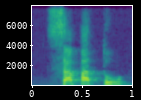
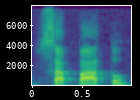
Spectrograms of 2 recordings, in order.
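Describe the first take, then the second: First: Sapatu said with a final u, sa-pa-TU; Guarani pronunciation. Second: Said in the usual way. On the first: Shown as a demonstration. Teacher shows Guarani loanword to students, Sapatu with final u. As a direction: give Sapatu its Guarani u ending.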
